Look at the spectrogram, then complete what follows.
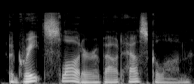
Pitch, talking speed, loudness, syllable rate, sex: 110 Hz, 155 wpm, -18 LUFS, 5.1 syllables/s, male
